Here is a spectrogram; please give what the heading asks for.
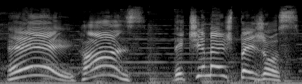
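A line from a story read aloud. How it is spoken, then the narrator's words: Shouted. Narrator (Romanian): îi strigă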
